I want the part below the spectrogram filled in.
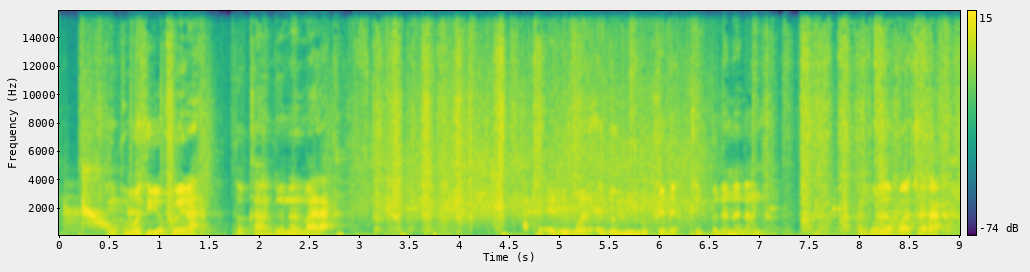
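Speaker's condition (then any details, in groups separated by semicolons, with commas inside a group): Down syndrome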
